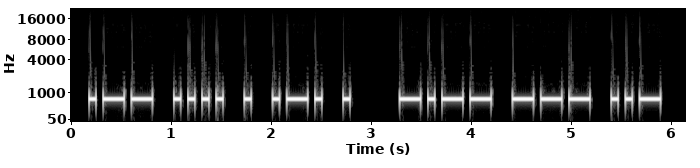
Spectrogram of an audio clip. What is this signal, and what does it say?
Morse code, heard as a keyed tone, about 17 wpm, 700 Hz. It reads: WHERE YOU
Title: Sentences from Top 1000 Words - Review Part 2 - 17wpm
